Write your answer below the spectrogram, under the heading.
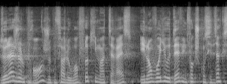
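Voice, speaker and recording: Talking at a very fast pace, a man uses a fairly high pitch. His pitch variation is ordinary. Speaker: startup founder pitching. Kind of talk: startup pitch with demo and Q&A.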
